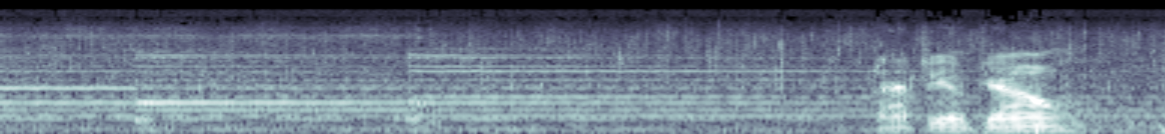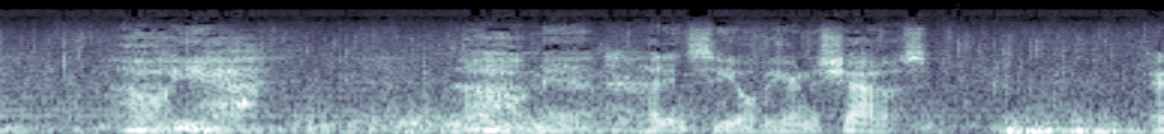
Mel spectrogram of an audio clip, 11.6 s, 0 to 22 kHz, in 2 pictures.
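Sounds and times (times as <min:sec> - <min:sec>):
faint steady tonal hum: 0:00.0 - 0:07.5
steady rain falling: 0:00.0 - 0:11.6
speech: 0:04.4 - 0:07.2, 0:08.1 - 0:10.6.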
